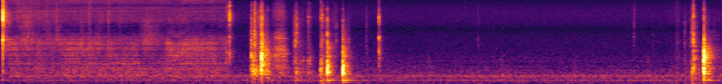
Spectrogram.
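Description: A lighter clicks on and its flame hisses steadily for about three and a half seconds, melting the frayed end of a paracord strand. A few light taps and clicks follow as the melted end is pressed flat with a knife blade.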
